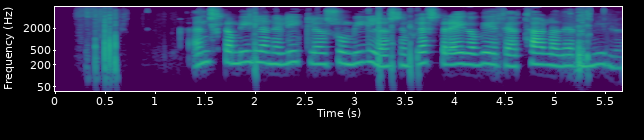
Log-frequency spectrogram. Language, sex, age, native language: Icelandic, female, 60-69, Icelandic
